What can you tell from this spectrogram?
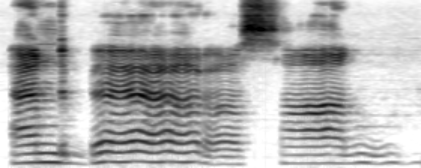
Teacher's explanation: you can do the diphthong and then a linking R.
